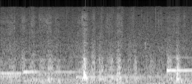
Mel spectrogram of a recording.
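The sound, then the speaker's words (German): A man writes a letter in a shop after closing time: quiet scratching of a pen moving across paper in short strokes, with a soft continuous hum in the background and no voices. “Wenn der Füllfederhalter, der Bleistift oder ein Kugelschreiber hörbar darüber hinweggleitet. Buchstabe für Buchstabe, Zeile für Zeile.”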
